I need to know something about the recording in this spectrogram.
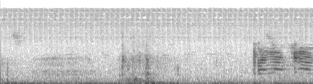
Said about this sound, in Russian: Вот он перезвонит.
